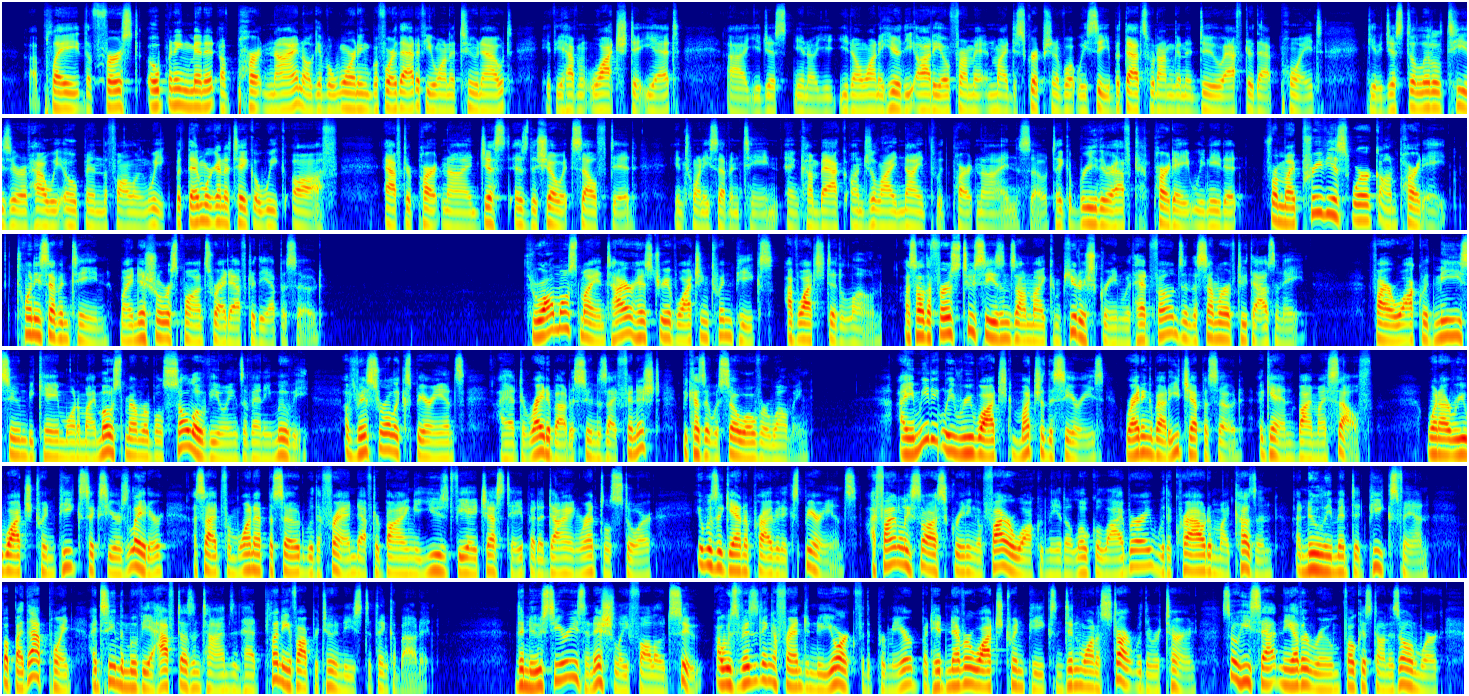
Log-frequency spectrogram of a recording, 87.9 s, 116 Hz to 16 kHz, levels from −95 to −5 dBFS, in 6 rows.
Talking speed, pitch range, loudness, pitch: 220 wpm, 135-170 Hz, -27 LUFS, 150 Hz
